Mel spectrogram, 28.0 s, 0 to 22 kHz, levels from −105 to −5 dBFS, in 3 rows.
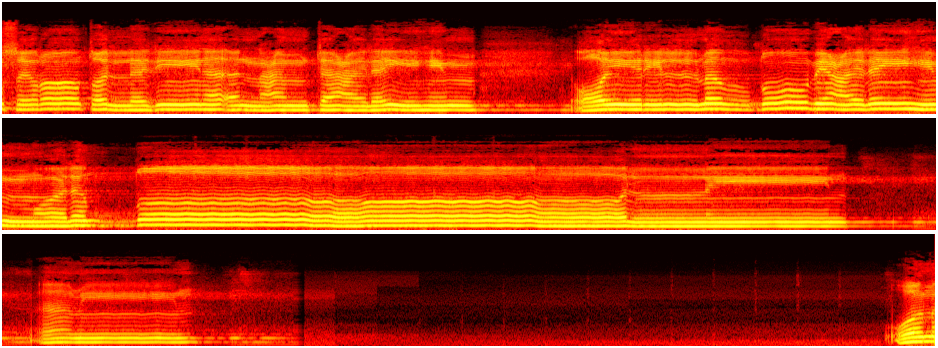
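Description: From 21.61 to 27.51 s the background becomes a steady, featureless hiss about 6 dB quieter, lasting 5.9 s. This is comfort noise in place of the background, likely from Opus DTX pausing transmission while the receiving end generates matching filler noise.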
